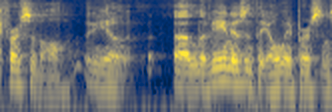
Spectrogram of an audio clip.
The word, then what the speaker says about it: Levin: for the campaign okay Levine Levin am I still saying it wrong love-in I guess apparently I'm still pronouncing his name wrong I apologized to mark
